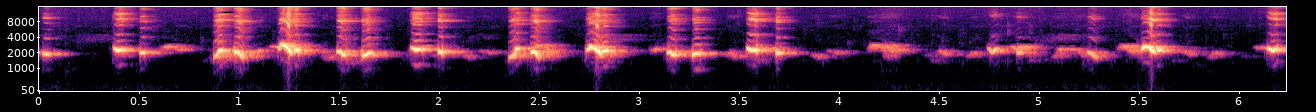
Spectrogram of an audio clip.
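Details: Continuous ropel song from a sooty-headed bulbul, said to draw other bulbuls into calling: steady, bubbly, warbling chirps tumbling one after another with little pause.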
